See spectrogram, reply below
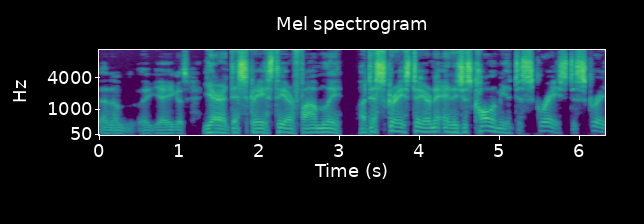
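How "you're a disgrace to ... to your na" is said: speaking in an Irish brogue. Retelling what the guy he tipped said to him, Irish brogue accent. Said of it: "still had the Irish brogue accent".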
